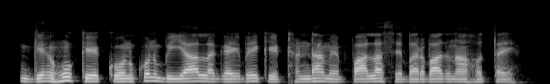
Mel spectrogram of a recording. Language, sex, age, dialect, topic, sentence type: Magahi, male, 56-60, Central/Standard, agriculture, question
